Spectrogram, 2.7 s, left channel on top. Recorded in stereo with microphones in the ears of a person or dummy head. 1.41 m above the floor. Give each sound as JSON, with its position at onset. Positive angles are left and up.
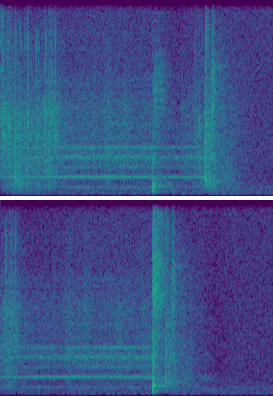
{"t": 1.5, "sound": "a snare drum", "side_deg": -70, "distance_m": 1.0}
